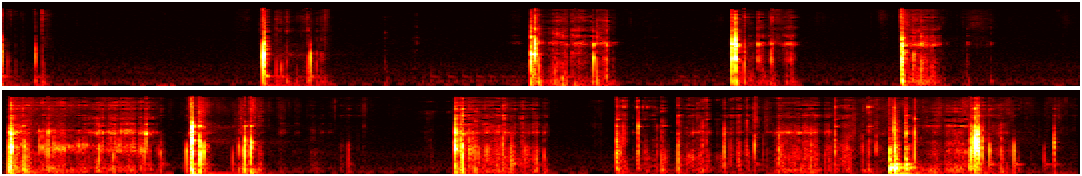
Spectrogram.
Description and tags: stones falling MORPHAGENE
Small stones being dropped on each other.
ambient, morphagene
